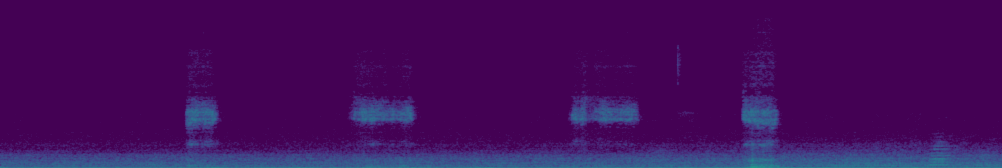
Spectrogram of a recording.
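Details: Calico cat in deep sleep: faint high whistling squeaks with the breaths, about four in ten seconds, over steady low room hum; cat snoring.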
